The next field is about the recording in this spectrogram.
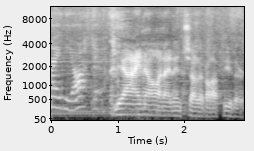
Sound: laughs

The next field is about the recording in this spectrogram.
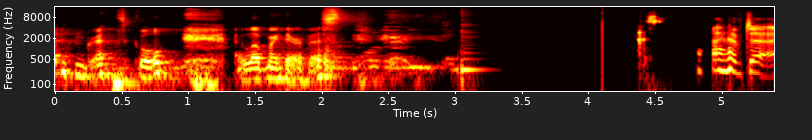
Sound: chuckles

